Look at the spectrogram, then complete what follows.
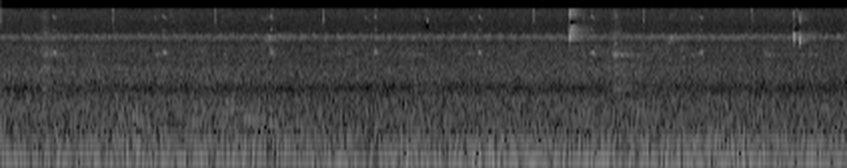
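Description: Backyard ambience: a steady low rumble under a continuous high-pitched whine, with a few short, high bird chips about three and a half and five seconds in.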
